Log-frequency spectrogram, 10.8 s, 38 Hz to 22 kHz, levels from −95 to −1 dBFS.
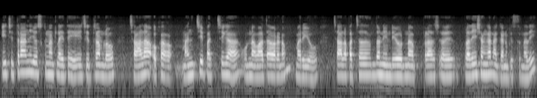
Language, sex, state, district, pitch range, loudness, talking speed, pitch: Telugu, male, Karnataka, Dharwad, 160-180 Hz, -21 LUFS, 110 wpm, 165 Hz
